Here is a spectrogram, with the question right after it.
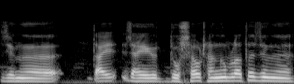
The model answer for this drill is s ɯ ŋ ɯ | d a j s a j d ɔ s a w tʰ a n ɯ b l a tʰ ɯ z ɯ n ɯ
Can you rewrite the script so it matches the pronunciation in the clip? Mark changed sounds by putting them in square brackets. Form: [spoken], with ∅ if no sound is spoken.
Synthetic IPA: [z] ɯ ŋ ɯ | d a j [z] a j d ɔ s a w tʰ a [ŋ] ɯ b l a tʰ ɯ z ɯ [ŋ] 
